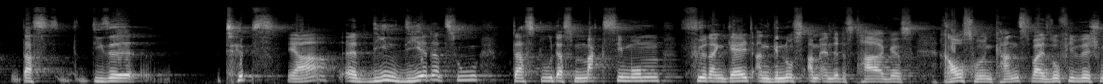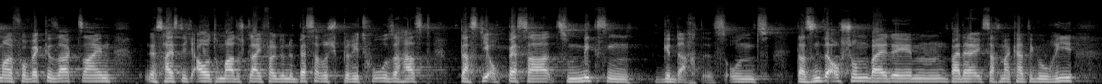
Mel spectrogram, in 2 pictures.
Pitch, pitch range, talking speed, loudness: 145 Hz, 135-155 Hz, 175 wpm, -19 LUFS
